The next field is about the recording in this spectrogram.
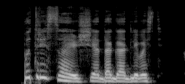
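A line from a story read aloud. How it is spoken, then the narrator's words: Disconcerted snort. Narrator (Russian): хмыкнула Таша, несколько обескураженная отсутствием у мужчины реакции на направленный в лоб пистолет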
